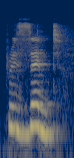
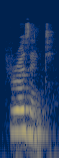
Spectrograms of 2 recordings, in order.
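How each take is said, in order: First: The stress is on the second syllable. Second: The stress is on the first syllable. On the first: It is a verb. "So present is a verb" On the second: It is a noun. "We are stressing upon the first part"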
